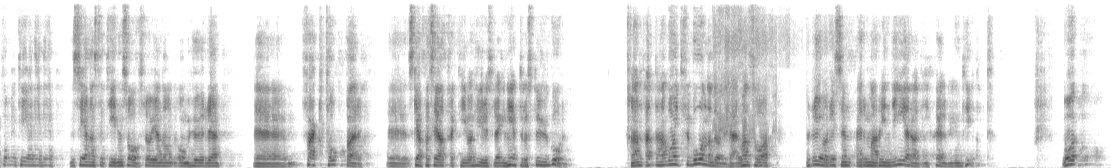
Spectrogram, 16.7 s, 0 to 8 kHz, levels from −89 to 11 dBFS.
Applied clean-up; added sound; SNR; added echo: neural mask model DeepFilterNet 3.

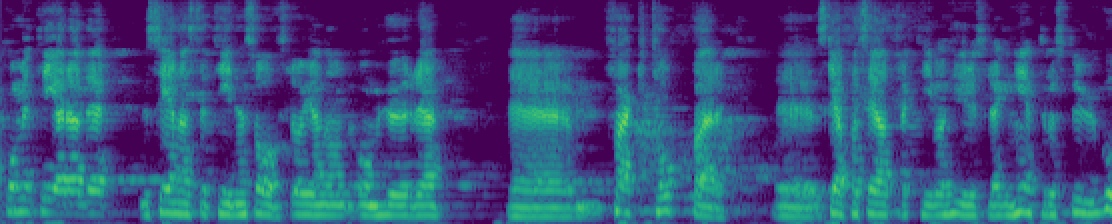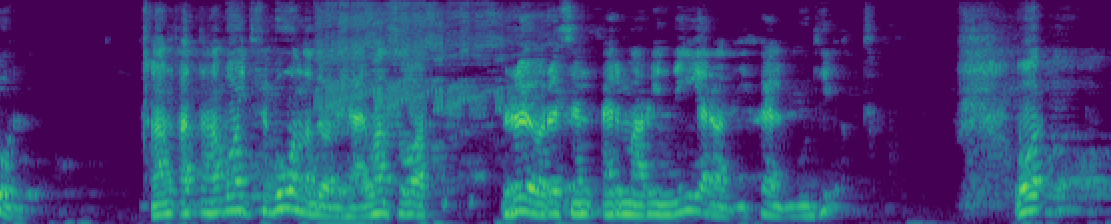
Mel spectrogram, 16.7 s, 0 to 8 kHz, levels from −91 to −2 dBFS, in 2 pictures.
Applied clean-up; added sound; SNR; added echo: classical method WPE with log-MMSE.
